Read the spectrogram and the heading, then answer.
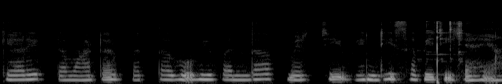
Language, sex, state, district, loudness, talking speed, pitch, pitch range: Hindi, female, Bihar, Jahanabad, -35 LUFS, 145 wpm, 215 Hz, 205-225 Hz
